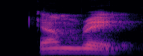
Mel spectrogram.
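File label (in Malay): "kambrik", Malay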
